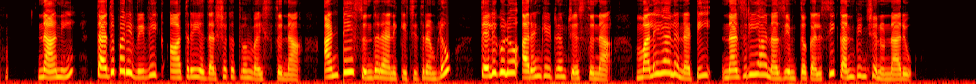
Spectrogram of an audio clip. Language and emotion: Telugu, neutral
